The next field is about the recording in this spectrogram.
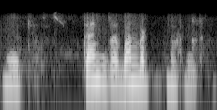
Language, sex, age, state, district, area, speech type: Kannada, male, 30-45, Karnataka, Raichur, rural, conversation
